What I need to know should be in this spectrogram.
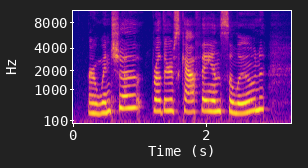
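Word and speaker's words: Wunsche: these it's vincia or winsha brothers cafe and saloon it's like a german name so i don't know if they pronounce it the german way or if they pronounce it like a english way but i'm going to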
